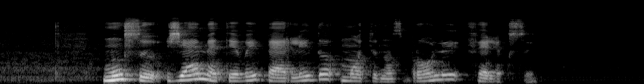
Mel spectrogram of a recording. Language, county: Lithuanian, Vilnius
